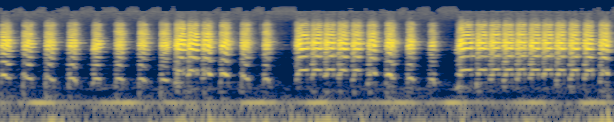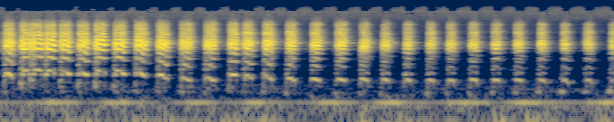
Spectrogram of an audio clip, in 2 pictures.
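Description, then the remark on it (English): A duck call blown loud: a short series of close-in calls in rapid quacking bursts with brief pauses, then a comeback call, a long, fast, insistent, almost frantic run of repeated quacking notes, with no talking. “I'll blow a short series of close-in calls and then a comeback.”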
